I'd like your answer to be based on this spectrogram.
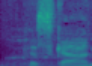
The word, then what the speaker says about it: Pisgah: So P-I-S-G-A-H. – Oh. – That's it. Pisgah National Forest.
